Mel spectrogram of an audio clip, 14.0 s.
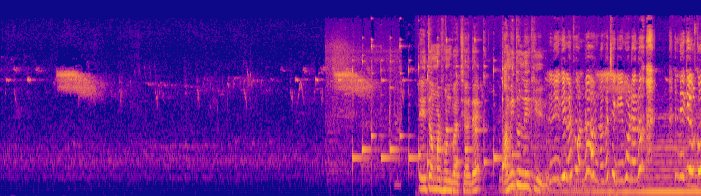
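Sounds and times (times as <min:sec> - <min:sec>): high hissing chirp: 0:06.0 - 0:08.8.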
